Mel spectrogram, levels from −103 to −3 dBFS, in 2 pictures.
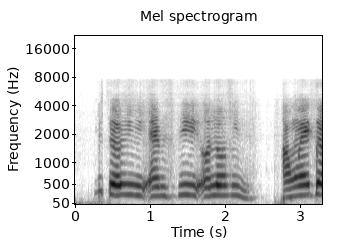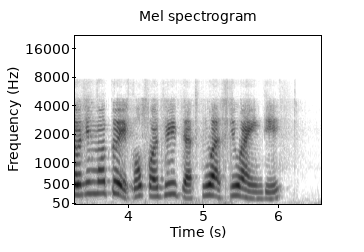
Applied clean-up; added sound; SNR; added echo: neural mask model DeepFilterNet 3.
